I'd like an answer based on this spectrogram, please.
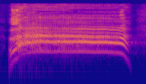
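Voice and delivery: high, loud imitated child's scream. Preacher recalls son upstairs, imitating a high loud scream. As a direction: mimic the kid's sudden yelp from upstairs.

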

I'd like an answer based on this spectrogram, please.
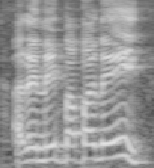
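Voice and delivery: son's high, chatty voice; eager son. Acted. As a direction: play the excited kid calling out to papa.

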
